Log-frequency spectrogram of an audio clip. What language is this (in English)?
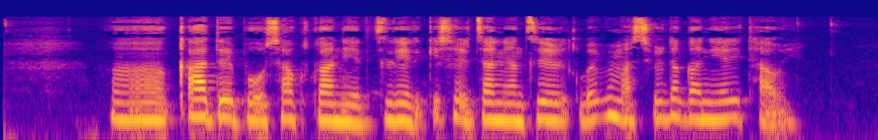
Georgian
